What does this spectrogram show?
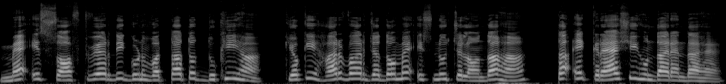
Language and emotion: Punjabi, disgusted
